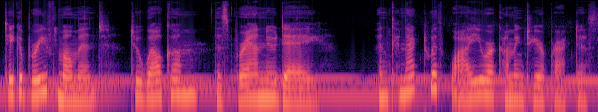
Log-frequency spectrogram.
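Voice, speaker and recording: Slow, low-voiced woman guiding meditation. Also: creaky, music in the background. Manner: gentle, soothing, deliberate phrasing with long pauses. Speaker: meditation guide and host. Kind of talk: guided morning meditation.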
